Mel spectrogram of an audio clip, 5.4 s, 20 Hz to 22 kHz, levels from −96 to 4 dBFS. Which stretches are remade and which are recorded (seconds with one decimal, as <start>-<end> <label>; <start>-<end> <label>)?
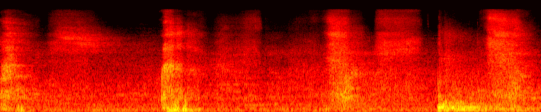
0.0-2.0 recorded; 2.0-4.1 remade; 4.1-5.4 recorded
